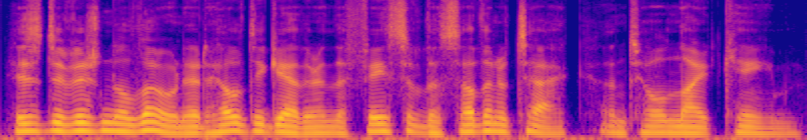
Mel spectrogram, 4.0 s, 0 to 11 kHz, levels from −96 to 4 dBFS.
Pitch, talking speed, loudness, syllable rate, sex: 120 Hz, 240 wpm, -16 LUFS, 6.4 syllables/s, male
